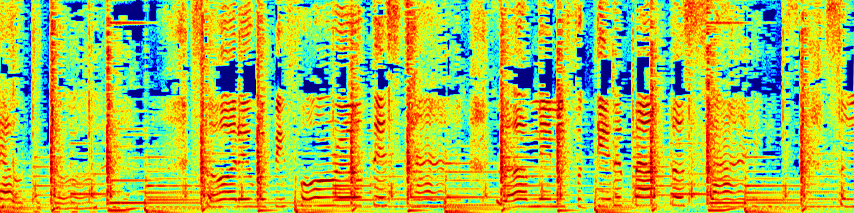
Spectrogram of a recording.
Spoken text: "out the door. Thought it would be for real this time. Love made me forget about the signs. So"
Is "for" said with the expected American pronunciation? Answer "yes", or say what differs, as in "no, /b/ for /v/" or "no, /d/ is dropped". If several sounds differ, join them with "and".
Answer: no, /l/ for /ɹ/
